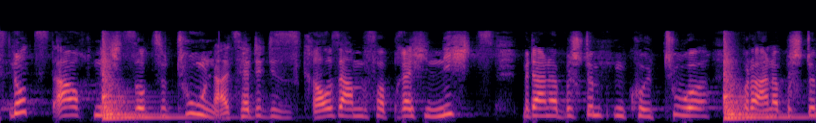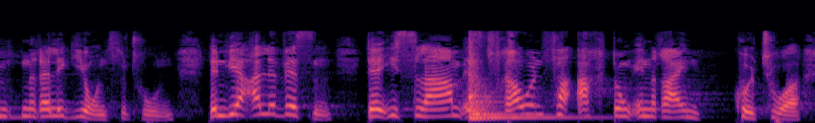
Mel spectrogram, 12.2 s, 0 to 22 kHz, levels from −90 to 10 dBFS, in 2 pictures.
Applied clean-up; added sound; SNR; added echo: none; Snare drum; 4 dB; none.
